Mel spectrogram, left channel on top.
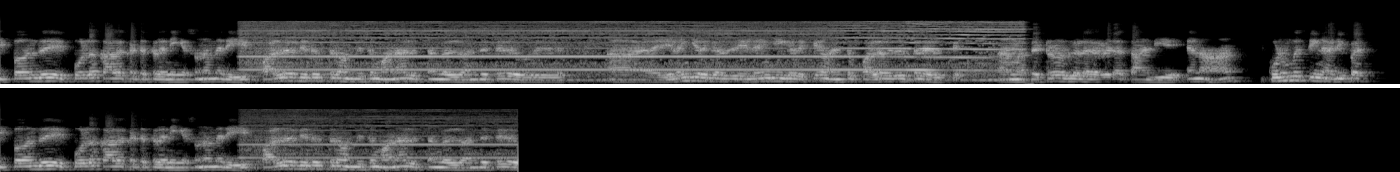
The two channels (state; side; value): drops out; right; at 5.2 s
